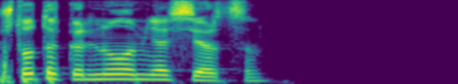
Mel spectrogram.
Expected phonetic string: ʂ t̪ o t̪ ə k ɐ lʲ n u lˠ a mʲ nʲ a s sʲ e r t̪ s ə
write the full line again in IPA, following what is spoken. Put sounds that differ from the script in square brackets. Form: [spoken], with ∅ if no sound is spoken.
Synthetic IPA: ʂ t̪ o t̪ ə k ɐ lʲ n u lˠ [ə] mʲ nʲ a [f] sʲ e r t̪ s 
